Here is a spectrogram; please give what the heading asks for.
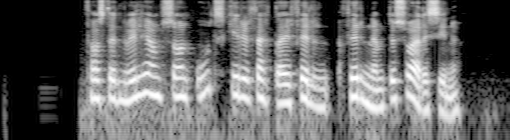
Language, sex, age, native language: Icelandic, female, 50-59, Icelandic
